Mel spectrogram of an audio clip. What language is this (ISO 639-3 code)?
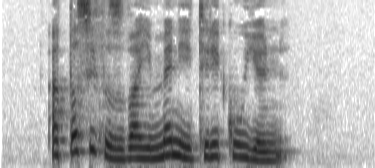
kab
